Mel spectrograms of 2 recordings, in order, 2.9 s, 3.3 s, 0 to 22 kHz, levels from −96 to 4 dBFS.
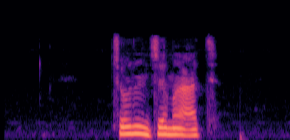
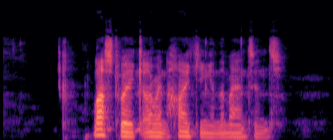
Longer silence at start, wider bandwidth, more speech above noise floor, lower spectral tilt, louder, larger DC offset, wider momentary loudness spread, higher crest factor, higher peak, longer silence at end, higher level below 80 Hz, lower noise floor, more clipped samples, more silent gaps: first, 1.15 s vs 0.6 s; second, 7.6 kHz vs 9 kHz; first, 52 dB vs 43 dB; first, -7.5 dB/octave vs -5 dB/octave; first, -23 LUFS vs -26 LUFS; neither; second, 10 LU vs 20 LU; second, 16 dB vs 26 dB; second, -10 dBFS vs -2 dBFS; first, 0.8 s vs 0.55 s; second, -66 dBFS vs -60 dBFS; first, -74 dBFS vs -69 dBFS; neither; neither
